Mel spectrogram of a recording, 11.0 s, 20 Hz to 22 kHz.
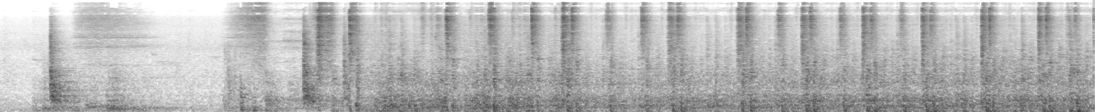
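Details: John Deere D two-cylinder tractor idling on new Autolite plugs before gapping: slow pop-pop with uneven beats and occasional skipped firings. It misfires at idle because the plug gap is wrong (factory spec 0.030 in); D's never idle perfectly.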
